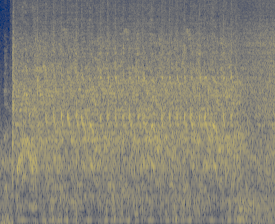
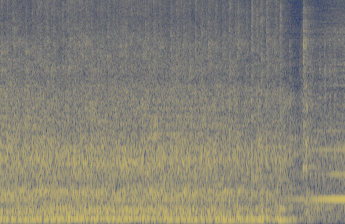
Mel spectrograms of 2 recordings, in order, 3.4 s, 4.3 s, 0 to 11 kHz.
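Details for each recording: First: Big-block nitrous Chevy Nova V8, engine in car, before teardown: starter cranks with loud, uneven whir and no clean firing rhythm; runs once started but sounds weird from passenger side; burnt piston later found, causing low compression. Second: Nitrous Nova big-block V8 after replacing two pistons (one was found burnt), reinstalled: loud, lumpy rumble with a brief dip as it catches, then a steady throaty idle with no knocks; healthy start.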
